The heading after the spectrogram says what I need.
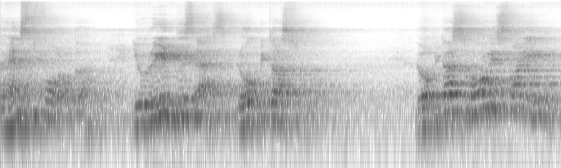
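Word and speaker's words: L'Hôpital: Most probably you are pronouncing this as L'Hospital's rule. Isn't it? L'Hospital's rule. Many of the students are pronouncing this as L'Hospital's rule. But actually here H and S are silent.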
